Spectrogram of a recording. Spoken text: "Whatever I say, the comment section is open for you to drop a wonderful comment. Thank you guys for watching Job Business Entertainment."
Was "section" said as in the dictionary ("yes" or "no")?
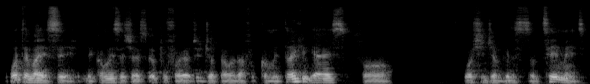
no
